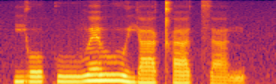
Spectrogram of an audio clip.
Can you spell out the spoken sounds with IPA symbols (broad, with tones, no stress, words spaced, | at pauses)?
joː˨kuː˨βɛ˦ βʊ˦˨ja˨kʰa˨ t͡sa˨n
